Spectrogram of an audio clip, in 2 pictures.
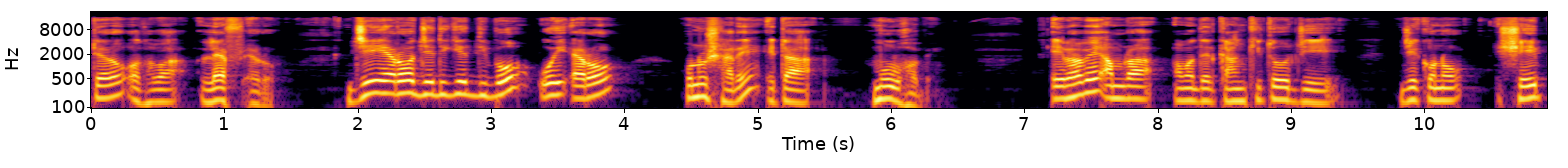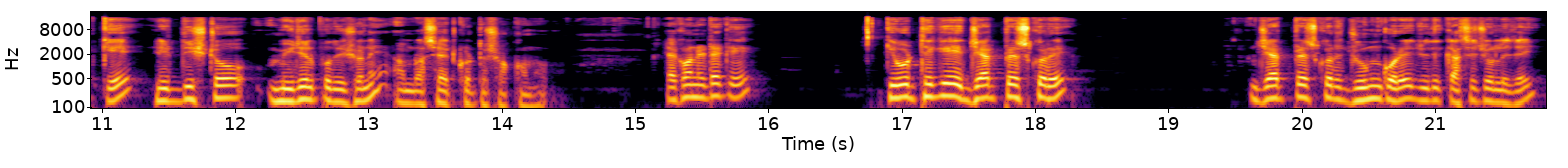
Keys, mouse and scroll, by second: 6.1 Down, 12.5 click, 17.2 a, 19.1 z, 20.2-21.7 drag, 21.7 space.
